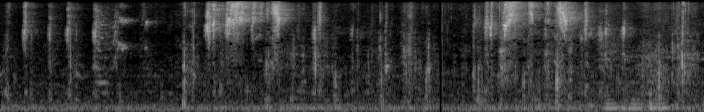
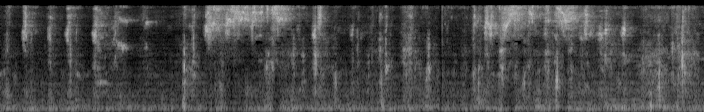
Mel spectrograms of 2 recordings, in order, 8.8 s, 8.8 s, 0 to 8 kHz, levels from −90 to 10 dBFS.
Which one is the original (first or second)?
first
